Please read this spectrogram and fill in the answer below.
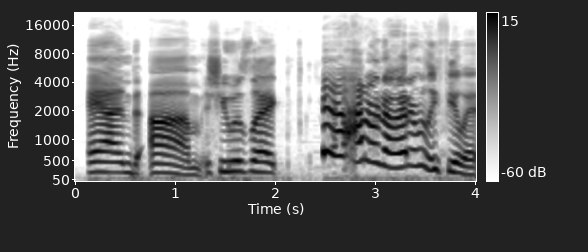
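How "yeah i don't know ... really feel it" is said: very high, swooping, quick, shrill sing-song voice. Retelling what she said, doing an impersonation of Joya. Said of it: "Joya yeah, impersonation".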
